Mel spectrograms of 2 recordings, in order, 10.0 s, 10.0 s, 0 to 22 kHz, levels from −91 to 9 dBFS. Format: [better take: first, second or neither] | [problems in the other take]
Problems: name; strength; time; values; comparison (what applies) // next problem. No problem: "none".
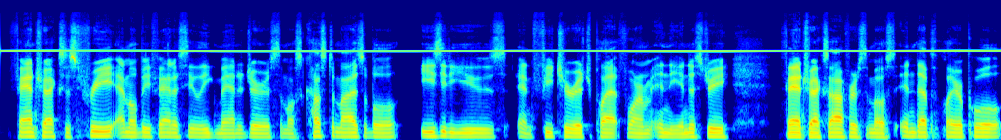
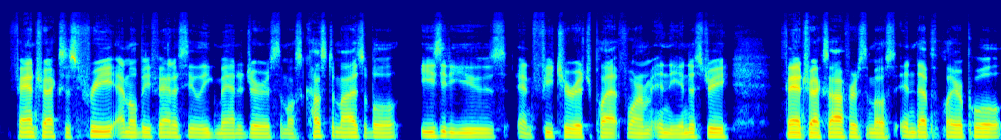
second | high-pitched whine; loud; throughout; 5 kHz, 7 dB below the speech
